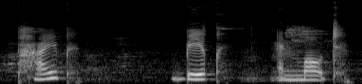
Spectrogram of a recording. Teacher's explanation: the articulator are the two lips active lower lips and passive upper lip so the upper lip usually moves to at least a little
